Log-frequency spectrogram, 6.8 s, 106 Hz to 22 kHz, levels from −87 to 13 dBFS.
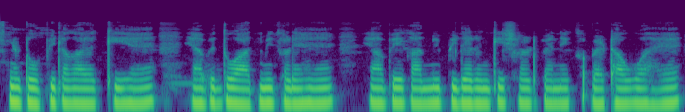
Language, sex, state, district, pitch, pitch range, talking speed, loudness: Hindi, female, Uttar Pradesh, Lalitpur, 165 Hz, 165-170 Hz, 200 wpm, -16 LUFS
